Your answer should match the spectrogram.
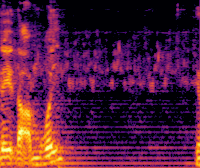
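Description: A man's voice lecturing in Khmer in short phrases, trailing off about half a second in. A pause with a faint steady electrical hum follows, and speech starts again at the very end.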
